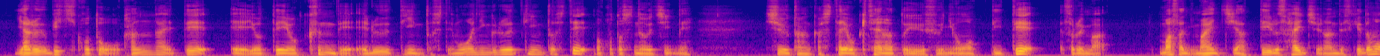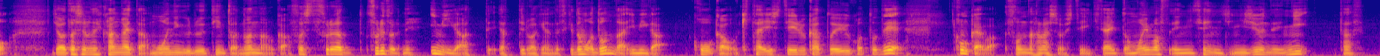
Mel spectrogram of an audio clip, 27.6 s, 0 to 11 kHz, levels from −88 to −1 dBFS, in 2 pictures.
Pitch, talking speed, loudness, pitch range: 100 Hz, 435 characters per minute, -24 LUFS, 95-115 Hz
